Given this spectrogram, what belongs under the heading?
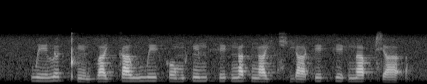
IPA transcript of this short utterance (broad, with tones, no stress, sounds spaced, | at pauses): k w e˧ l ə˦ t̚ pʰ ẽ˨˩ b a˧ j k a˦ w ŋ w e˦ k ɔ˧ m k ẽ˦ m h e˦ ʔ ŋ a˦ t̚ ŋ a˧ j t͡ɕʰ j a˨˩ k e˦ ʔ k e˦ ʔ n̪ a˦ p̚ ɕ a˨ ʔ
